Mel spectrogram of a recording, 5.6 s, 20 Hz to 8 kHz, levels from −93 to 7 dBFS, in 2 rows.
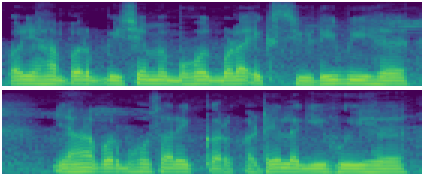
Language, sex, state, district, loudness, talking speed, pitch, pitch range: Hindi, male, Jharkhand, Palamu, -15 LUFS, 205 wpm, 125 Hz, 120-130 Hz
